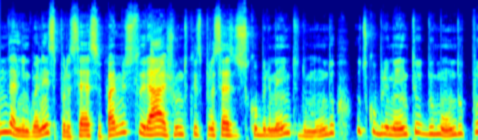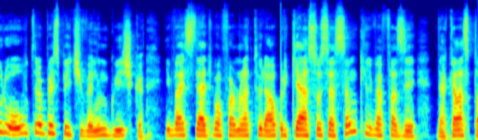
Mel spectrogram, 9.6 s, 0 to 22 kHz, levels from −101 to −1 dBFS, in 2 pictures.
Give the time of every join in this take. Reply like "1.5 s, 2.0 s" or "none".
none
